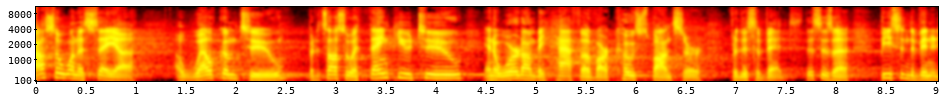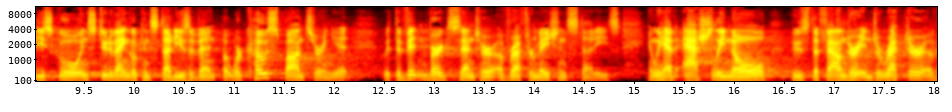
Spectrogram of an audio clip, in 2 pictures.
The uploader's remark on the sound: Given at Beeson Divinity School in Birmingham, AL. First annual lecture in Reformation Anglicanism.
